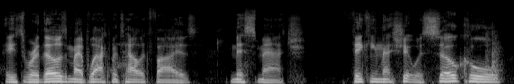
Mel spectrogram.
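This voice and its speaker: This podcast co-host has a fairly low voice and a moderate pace, with slight background noise behind him. He chats in a relaxed way, spinning stories sprinkled with some swearing.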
